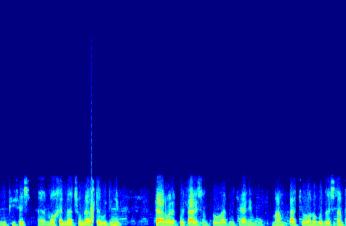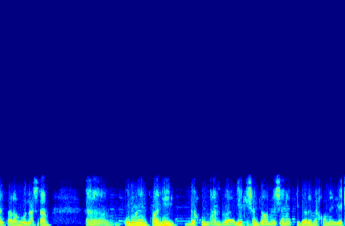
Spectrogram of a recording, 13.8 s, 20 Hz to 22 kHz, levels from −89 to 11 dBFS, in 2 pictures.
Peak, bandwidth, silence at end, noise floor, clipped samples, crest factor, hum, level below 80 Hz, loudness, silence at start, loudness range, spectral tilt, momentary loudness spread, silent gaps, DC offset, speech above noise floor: -4 dBFS; 5 kHz; 0.05 s; -59 dBFS; under 0.1%; 24 dB; none; -66 dBFS; -28 LUFS; 0 s; 4 LU; -5.5 dB/octave; 11 LU; none; under 0.1%; 32 dB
